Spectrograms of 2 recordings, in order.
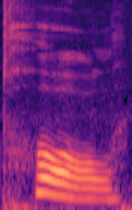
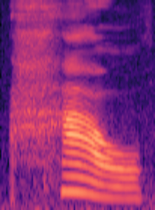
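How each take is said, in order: First: The vowel sounds like the one in 'all'. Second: The vowel sounds like the one in 'Al'. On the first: The speaker calls it wrong. "not like hall and all" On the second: The speaker calls it right. "it's Hal, not Hall. ... So Hal is like Al"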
